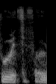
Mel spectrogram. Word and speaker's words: Rutherford: Technically, it's pronounced Rutherford.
